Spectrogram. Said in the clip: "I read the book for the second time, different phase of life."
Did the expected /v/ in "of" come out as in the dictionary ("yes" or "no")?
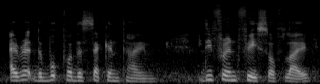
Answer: no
